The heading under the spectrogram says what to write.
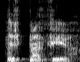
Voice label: Space core babble, es; Espacio.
